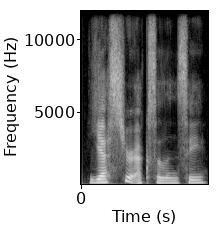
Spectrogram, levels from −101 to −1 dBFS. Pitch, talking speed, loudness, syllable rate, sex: 185 Hz, 140 wpm, -20 LUFS, 5.1 syllables/s, female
